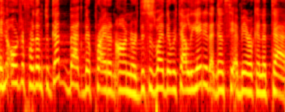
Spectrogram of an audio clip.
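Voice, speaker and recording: A woman talks at a high pitch against noticeable background noise. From Lebanon. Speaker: activist organization founder. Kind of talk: conference speech. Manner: fast.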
